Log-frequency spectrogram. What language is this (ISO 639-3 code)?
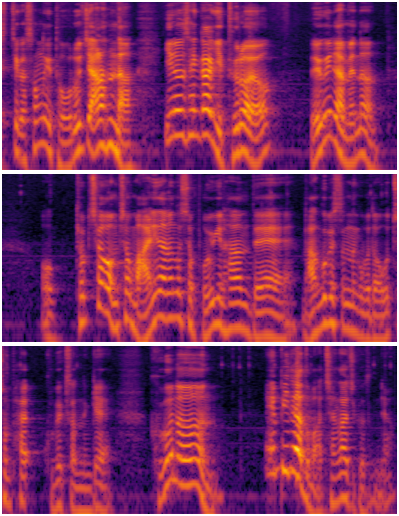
kor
